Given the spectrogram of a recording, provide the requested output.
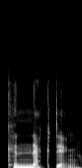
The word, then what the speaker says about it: connecting: The pronunciation of connecting is connecting with the stress on the second syllable.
